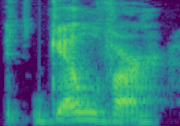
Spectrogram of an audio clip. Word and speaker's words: Gilver: there I'll get well I'll give you a way to remember whether how to how to pronounce her name Belle because she's gilver uh that Gilly if you know about Scottish Country Estates a gilly or a gill is a servant usually out on the land and there is Latin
